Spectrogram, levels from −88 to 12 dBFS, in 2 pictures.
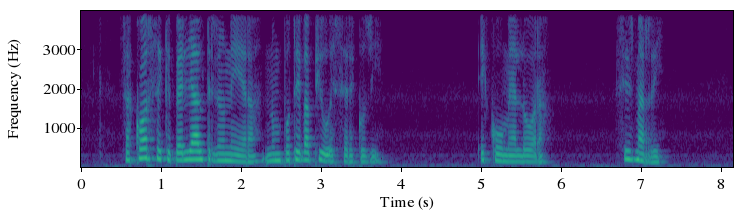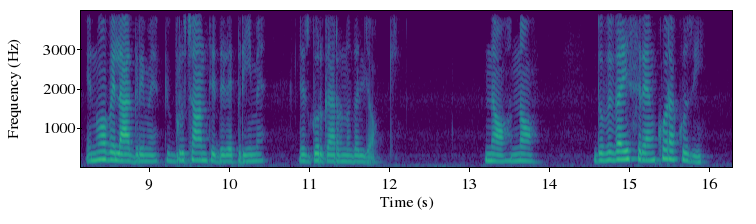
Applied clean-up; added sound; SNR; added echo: none; none; none; none.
